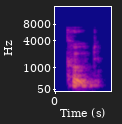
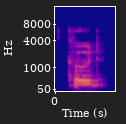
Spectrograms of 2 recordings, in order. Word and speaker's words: could: Here is hood, stood, could, should, would. Notice that the sound occurs in O-U-L in these three words, could, should, and would. And that the L again in these words is silent.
